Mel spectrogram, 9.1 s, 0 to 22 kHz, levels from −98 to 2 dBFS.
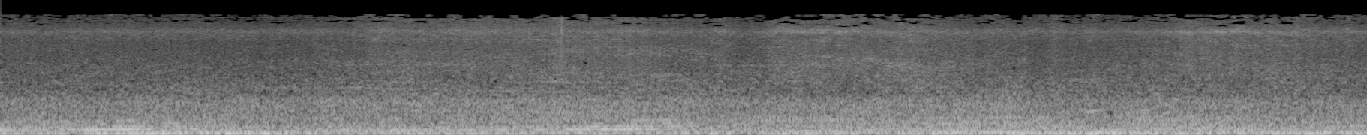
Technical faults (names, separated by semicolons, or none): generation loss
